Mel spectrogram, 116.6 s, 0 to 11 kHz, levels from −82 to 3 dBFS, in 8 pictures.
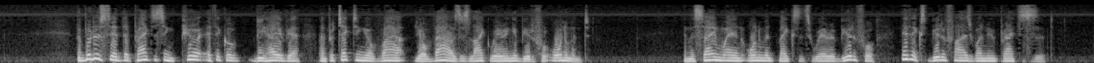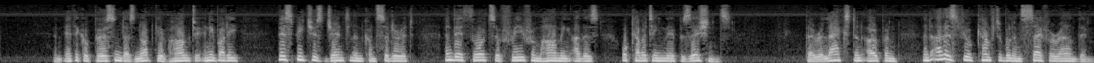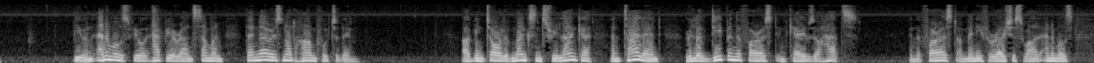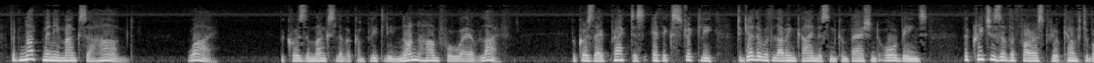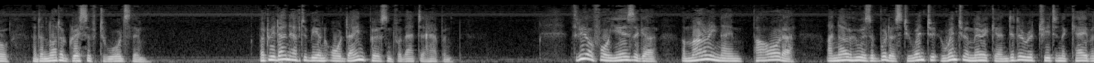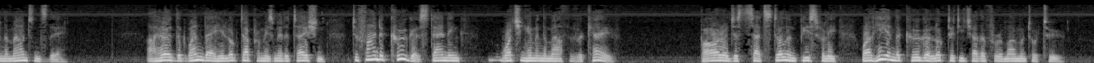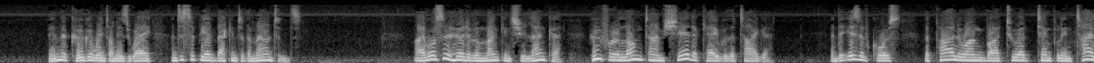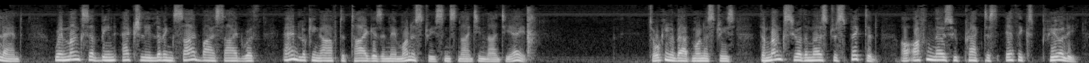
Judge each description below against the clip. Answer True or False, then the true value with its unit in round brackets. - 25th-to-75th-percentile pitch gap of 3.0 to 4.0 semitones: False (4.8 semitones)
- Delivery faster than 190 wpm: False (170 wpm)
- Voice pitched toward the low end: True (130 Hz)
